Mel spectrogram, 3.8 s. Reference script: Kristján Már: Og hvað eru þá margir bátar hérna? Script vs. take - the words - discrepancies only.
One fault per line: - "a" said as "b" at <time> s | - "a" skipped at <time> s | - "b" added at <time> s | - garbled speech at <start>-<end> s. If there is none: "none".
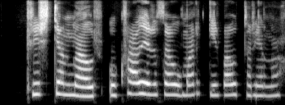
none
